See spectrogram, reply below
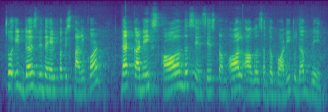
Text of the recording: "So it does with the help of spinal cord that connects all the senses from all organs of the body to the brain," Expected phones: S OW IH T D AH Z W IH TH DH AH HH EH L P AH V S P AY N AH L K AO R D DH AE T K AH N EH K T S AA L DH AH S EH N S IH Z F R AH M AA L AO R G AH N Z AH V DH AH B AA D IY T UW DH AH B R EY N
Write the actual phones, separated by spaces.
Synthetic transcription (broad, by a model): S OW IH T D AH Z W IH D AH HH EH L P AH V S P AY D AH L K AO R D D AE T K AH N EH K T S AA L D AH S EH N S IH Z F R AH M AA L AO R G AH N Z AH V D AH B AA D IY T UW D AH B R EY N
